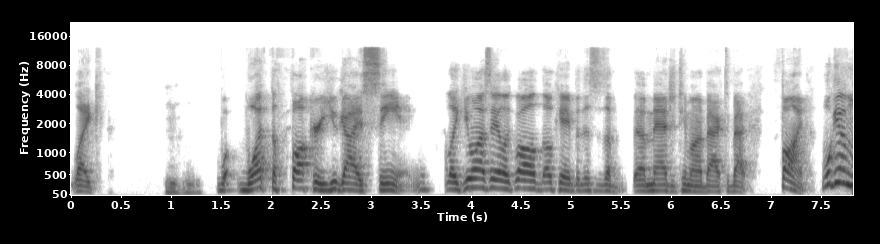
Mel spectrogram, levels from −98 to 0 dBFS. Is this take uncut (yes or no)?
no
